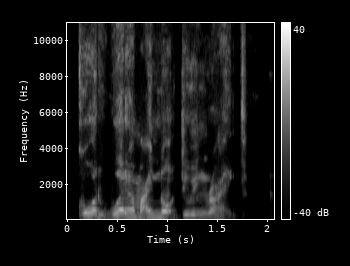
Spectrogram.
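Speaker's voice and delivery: crying, acted out. Retelling a prayer at the computer, acting out past crying. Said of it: "I'm literally crying".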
